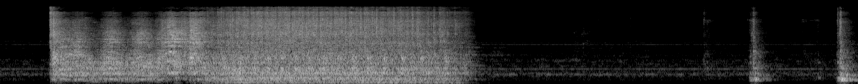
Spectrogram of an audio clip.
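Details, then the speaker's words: 1981 Ford F150, first start after sitting since 2007, old oil not yet changed: fires and runs about four seconds with a quick, light ticking from the top end, then shuts off; top-end tick, timing also suspected off. "got a pretty nasty top end tick but we'll change the oil after this almost sounds like timing's not that great either"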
